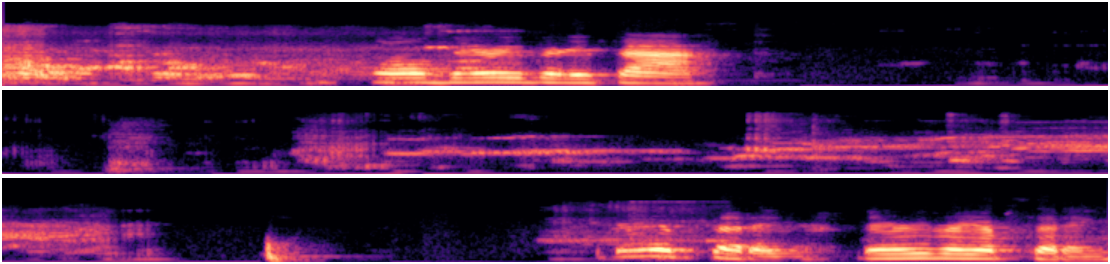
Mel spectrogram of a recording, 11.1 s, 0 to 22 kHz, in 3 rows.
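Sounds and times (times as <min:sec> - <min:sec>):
wavering drawn-out cries: 0:00.0 - 0:01.8, 0:04.4 - 0:08.0
distant crowd screaming and shouting: 0:04.9 - 0:08.0.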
